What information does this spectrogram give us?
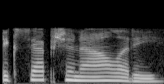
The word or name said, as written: exceptionality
